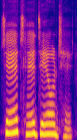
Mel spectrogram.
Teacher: जो ये हमारे बीच वाले हैं तालु में च, छ, ज और झ, ये होते हैं हमारे स्पर्श संघर्षी व्यंजन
